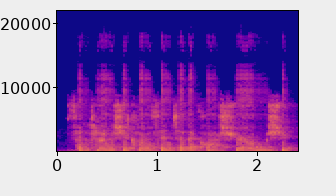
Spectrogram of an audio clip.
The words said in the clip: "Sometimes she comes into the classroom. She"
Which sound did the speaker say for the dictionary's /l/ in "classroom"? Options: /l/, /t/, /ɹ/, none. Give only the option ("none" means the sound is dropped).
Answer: none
